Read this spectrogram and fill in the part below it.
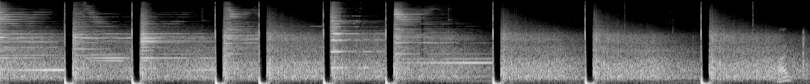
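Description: About ten sharp, close gunshots from a 9 mm handgun firing range ammo crack out at irregular intervals, each a loud report with a short ringing tail.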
